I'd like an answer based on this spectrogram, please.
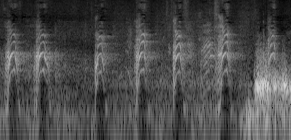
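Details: Dog barking in a steady series of sharp, harmonic barks, roughly one every half second, ending in a rougher, louder bark.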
